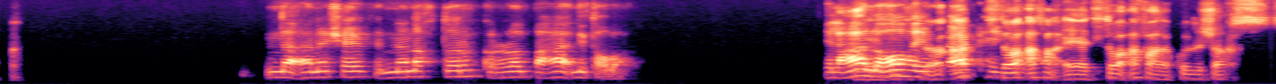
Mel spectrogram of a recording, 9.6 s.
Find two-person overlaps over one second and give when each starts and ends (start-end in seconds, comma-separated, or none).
6.5-7.8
